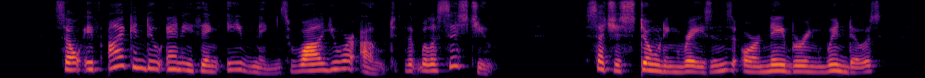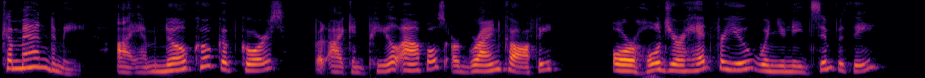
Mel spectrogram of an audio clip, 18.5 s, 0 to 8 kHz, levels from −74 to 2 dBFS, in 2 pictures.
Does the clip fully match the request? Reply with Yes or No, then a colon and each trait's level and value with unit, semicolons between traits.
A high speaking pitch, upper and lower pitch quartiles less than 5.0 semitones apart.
No: high, 200 Hz; average, 5.3 semitones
